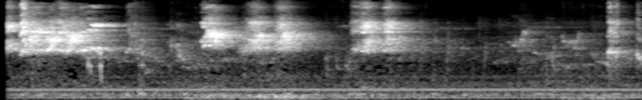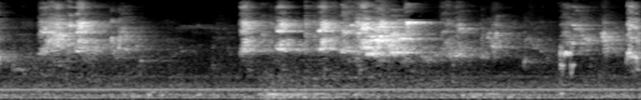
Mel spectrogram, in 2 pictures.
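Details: A family of budgerigars (Melopsittacus undulatus) chatters in harsh, buzzy bursts of squawks and chirps, pausing briefly between flurries.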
